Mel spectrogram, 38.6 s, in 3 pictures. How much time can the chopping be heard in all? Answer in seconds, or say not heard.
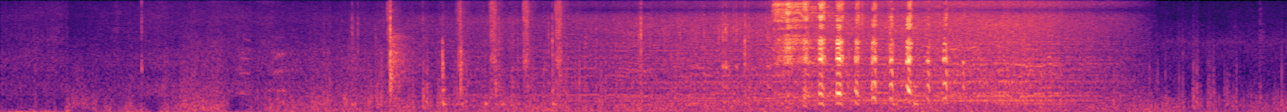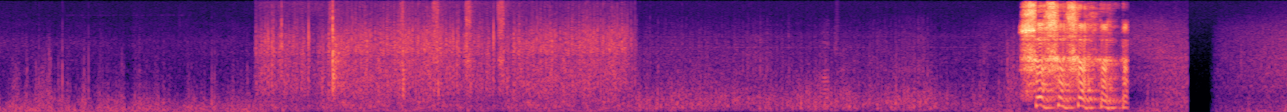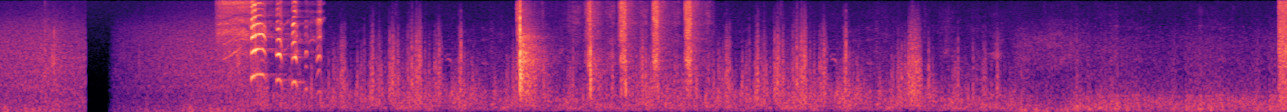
6 s.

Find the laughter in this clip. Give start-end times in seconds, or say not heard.
7.8-9.7, 23.1-24.2, 27.9-28.9.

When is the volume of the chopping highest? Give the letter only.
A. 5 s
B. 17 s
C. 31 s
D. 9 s
C.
